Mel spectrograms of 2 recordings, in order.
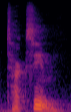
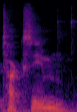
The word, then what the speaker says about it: taksim: with a k taksim this is the like when when arabic gets uh how do you say it trans mogrified transcoded into latin characters a k sound will have a q so toxin i'm before when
